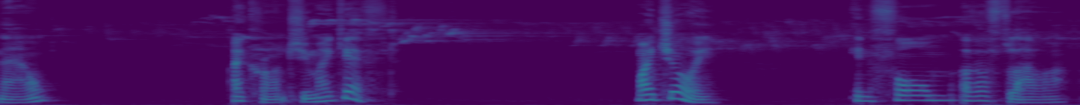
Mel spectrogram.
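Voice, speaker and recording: A man playing a gentle, whimsical fey spirit in an audio roleplay, speaking in a theatrical, formal, old-fashioned way straight to the listener. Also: on the high side, sing-song, takes it slowly, pauses often. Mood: gently explaining. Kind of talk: intimate audio roleplay, addressing the listener directly. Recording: clear ambient noise with birdsong. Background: birdsong and forest ambience.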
